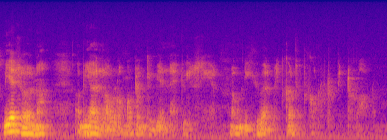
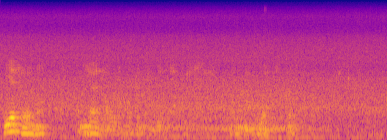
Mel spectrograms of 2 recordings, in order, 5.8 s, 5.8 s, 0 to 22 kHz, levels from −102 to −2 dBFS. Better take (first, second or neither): first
